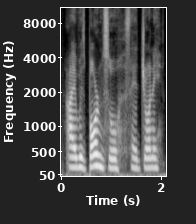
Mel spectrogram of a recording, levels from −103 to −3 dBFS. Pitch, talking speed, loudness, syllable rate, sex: 190 Hz, 170 wpm, -17 LUFS, 4.1 syllables/s, female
